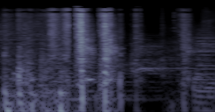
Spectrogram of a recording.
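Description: Cordless brad nailer firing into a pine stair nosing: a quick run of about five sharp snaps within the first second, then quieter.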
